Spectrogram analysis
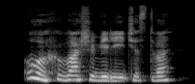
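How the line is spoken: Laughing. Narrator (Russian): рассмеялась я

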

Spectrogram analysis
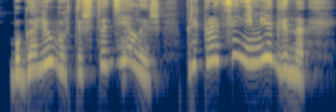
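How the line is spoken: Frightened mutter. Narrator (Russian): Испуганно бормочет

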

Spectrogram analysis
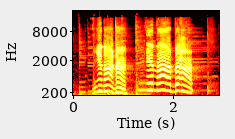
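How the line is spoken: Shrill scream. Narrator (Russian): пронзительно закричала лодка

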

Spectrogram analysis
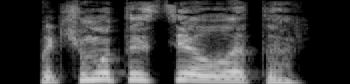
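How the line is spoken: Sighing. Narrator (Russian): вздохнул

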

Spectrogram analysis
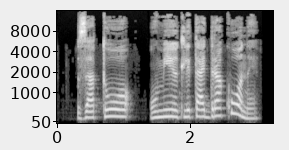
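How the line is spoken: Plain. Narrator (Russian): ответила я

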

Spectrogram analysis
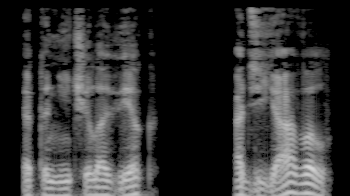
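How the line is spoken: Whisper. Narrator (Russian): прошептал он

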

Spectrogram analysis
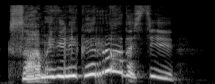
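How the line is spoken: Shrieking chorus of voices. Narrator (Russian): Срываясь на визг, закричала в ответ сразу несколько голосов

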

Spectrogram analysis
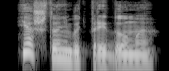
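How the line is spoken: Calm. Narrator (Russian): спокойно сказала Кира

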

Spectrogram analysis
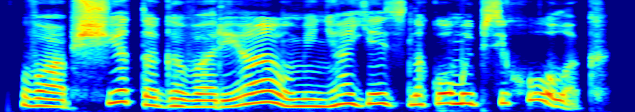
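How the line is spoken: Thoughtful drawl. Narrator (Russian): раздумчиво протянул Шепруф

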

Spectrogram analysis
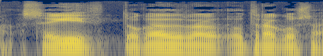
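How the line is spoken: Hoarse young man. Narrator (Spanish): Un hombre joven dice con voz ronca

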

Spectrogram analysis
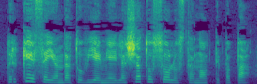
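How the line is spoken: Child's reproachful tone. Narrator (Italian): Rob, che gli correva incontro, dicendogli in tono di rimprovero

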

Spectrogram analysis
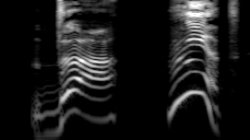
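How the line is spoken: Exclaimed. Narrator (Russian): воскликнула Эдди

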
